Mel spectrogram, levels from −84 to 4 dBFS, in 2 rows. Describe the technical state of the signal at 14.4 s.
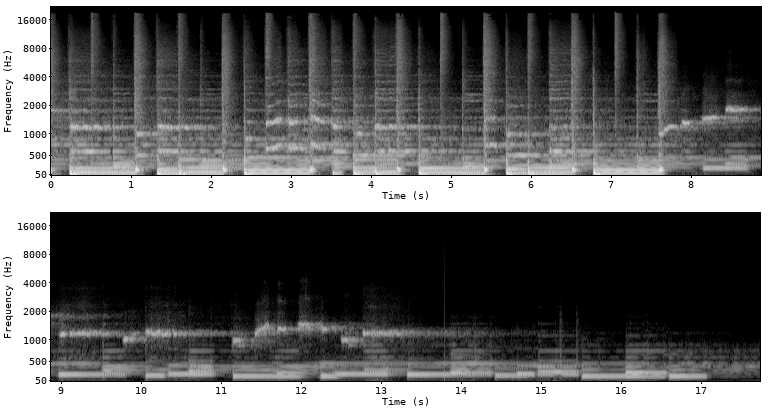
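At 14.4 s there's a doubled audio track (13.79 s to end): a dry copy lags a fifth of a second, a few dB down, likely via a slower capture path.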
